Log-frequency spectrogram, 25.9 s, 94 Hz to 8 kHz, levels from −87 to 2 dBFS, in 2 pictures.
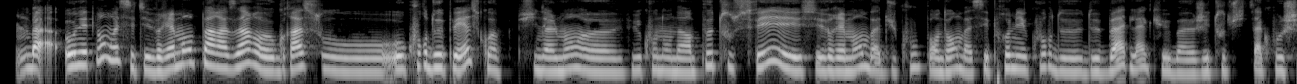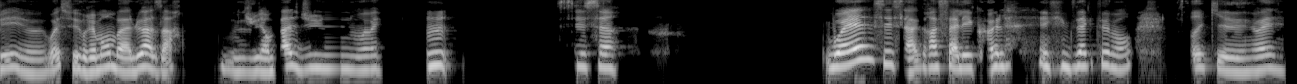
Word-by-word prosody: Bah, 220 Hz, +4 st, +2 dB
honnêtement, 260 Hz, +10 st, +3 dB
moi, 335 Hz, -, +2 dB
c'était 215 Hz, -, -3 dB
vraiment 220 Hz, +9 st, +1 dB
par 275 Hz, -4 st, +4 dB
hasard, 235 Hz, +6 st, +3 dB
heu, 195 Hz, -1 st, +2 dB
grâce 215 Hz, +6 st, +1 dB
aux 210 Hz, -, -6 dB, 0.6 s
aux 210 Hz, -, +3 dB
cours 245 Hz, +3 st, -3 dB
d'EPS, 225 Hz, +5 st, +1 dB
quoi. 205 Hz, -4 st, -6 dB, 0.2 s
Finalement, 195 Hz, +2 st, -2 dB
heu, 180 Hz, -1 st, -3 dB
vu 195 Hz, -, -6 dB
qu'on 200 Hz, 0 st, -7 dB
en 185 Hz, -1 st, -4 dB
a 185 Hz, -, -1 dB
un 180 Hz, 0 st, -1 dB
peu 245 Hz, +8 st, -5 dB
tous 235 Hz, -2 st, -8 dB
fait 240 Hz, -4 st, +1 dB
et 195 Hz, -, -1 dB
c'est 195 Hz, 0 st, -3 dB
vraiment, 190 Hz, +3 st, -1 dB
bah, 230 Hz, -, -3 dB
du 185 Hz, +1 st, -13 dB
coup, 230 Hz, +5 st, -10 dB
pendant, 195 Hz, -2 st, -3 dB
bah, 180 Hz, -4 st, -4 dB
ces 180 Hz, +3 st, -5 dB
1ers 215 Hz, 0 st, -3 dB
cours 230 Hz, +3 st, -8 dB
de 185 Hz, -1 st, -4 dB
de 185 Hz, +1 st, -4 dB
bad, 195 Hz, +5 st, 0 dB
là, -, -, -4 dB
que, 215 Hz, -3 st, -10 dB
bah, 170 Hz, -2 st, -5 dB
j'ai 180 Hz, +2 st, -6 dB
tout 195 Hz, -, -12 dB
de 185 Hz, -, -11 dB
suite -, -, -11 dB
accroché, 210 Hz, +2 st, -3 dB
heu, 170 Hz, 0 st, -4 dB
ouais, -, -, -1 dB
c'est -, -, -3 dB
vraiment, 200 Hz, +4 st, +3 dB
bah, 205 Hz, -5 st, +3 dB
le 220 Hz, -, +4 dB
hasard. 220 Hz, -5 st, +3 dB, 0.4 s
Je 185 Hz, -4 st, -6 dB
viens 185 Hz, -1 st, +1 dB
pas 230 Hz, +6 st, +4 dB
d'une 220 Hz, -1 st, -3 dB
ouais. 205 Hz, 0 st, -3 dB, 0.5 s
Mmh. 255 Hz, 0 st, +3 dB, 1.2 s
C'est 240 Hz, -1 st, -2 dB
ça. 225 Hz, -2 st, +1 dB, 2.1 s
Ouais, 275 Hz, +10 st, +9 dB
c'est 275 Hz, -4 st, -2 dB
ça, 185 Hz, -6 st, +1 dB
grâce 230 Hz, 0 st, +1 dB
à -, -, +6 dB
l'école. 220 Hz, +2 st, +1 dB, 0.3 s
Exactement. 245 Hz, -1 st, 0 dB, 0.4 s
C'est -, -, -24 dB
vrai 115 Hz, 0 st, -2 dB
que 185 Hz, +7 st, -2 dB
ouais. 205 Hz, 0 st, 0 dB
215 Hz, 165 wpm, -24 LUFS, 190-235 Hz, 2.1 s, Ouais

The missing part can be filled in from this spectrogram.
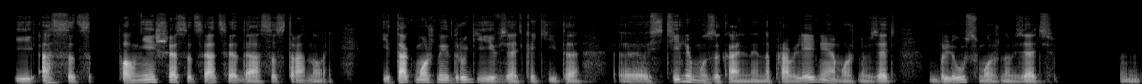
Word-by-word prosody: И 85 Hz, +1 st, 0 dB
ассоци -, -, 0 dB, 0.2 s
полнейшая 100 Hz, +7 st, +5 dB
ассоциация, -, -, +2 dB
да, 70 Hz, -1 st, +2 dB
со 85 Hz, -, -5 dB
страной. 85 Hz, -4 st, -2 dB, 0.4 s
И -, -, -4 dB
так 105 Hz, +2 st, +6 dB
можно 110 Hz, 0 st, +3 dB
и 105 Hz, -, +1 dB
другие 95 Hz, -6 st, 0 dB
взять -, -, -1 dB
какие-то, 75 Hz, -1 st, -3 dB, 0.3 s
э, 75 Hz, 0 st, -1 dB
стили, 120 Hz, +4 st, -2 dB
музыкальные 70 Hz, -, -1 dB
направления, 75 Hz, +7 st, 0 dB
можно 70 Hz, 0 st, -6 dB
взять 70 Hz, +3 st, 0 dB, 0.3 s
блюз, 80 Hz, +10 st, -1 dB
можно 70 Hz, -2 st, -4 dB
взять, 70 Hz, +1 st, -1 dB, 0.7 s
м, -, -, -9 dB
80 Hz, 125 wpm, -25 LUFS, 75-105 Hz, 0.7 s, так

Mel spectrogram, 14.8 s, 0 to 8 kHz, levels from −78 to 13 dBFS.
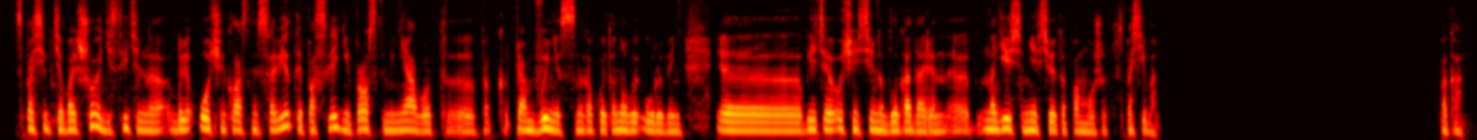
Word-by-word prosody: Спасибо 160 Hz, -4 st, -1 dB
те 155 Hz, -, +2 dB
большое. 170 Hz, +7 st, +3 dB
Действительно, 145 Hz, -2 st, -3 dB
были 155 Hz, +2 st, 0 dB
очень 165 Hz, -4 st, +4 dB
классные 145 Hz, 0 st, -2 dB
советы, 185 Hz, +9 st, 0 dB
последний 150 Hz, +2 st, 0 dB
просто 155 Hz, -1 st, -1 dB
меня 145 Hz, +2 st, 0 dB
вот, 135 Hz, -1 st, -4 dB
э, 130 Hz, -1 st, -6 dB
так 140 Hz, -, -11 dB
прям 150 Hz, -2 st, +2 dB
вынес 145 Hz, -2 st, +4 dB
на 145 Hz, -, -3 dB
какой-то 145 Hz, 0 st, -1 dB
новый 140 Hz, -1 st, +2 dB
уровень. 135 Hz, -3 st, -1 dB, 0.3 s
Э, 140 Hz, -2 st, +2 dB
я 155 Hz, +3 st, +2 dB
те 155 Hz, -1 st, +3 dB
очень 155 Hz, 0 st, 0 dB
сильно 145 Hz, -1 st, 0 dB
благодарен. 135 Hz, -1 st, +1 dB
Э, 70 Hz, -1 st, -7 dB
надеюсь, 155 Hz, +1 st, +2 dB
мне 145 Hz, 0 st, +2 dB
всё 145 Hz, -, 0 dB
это 140 Hz, -, 0 dB
поможет. 130 Hz, -2 st, -6 dB
Спасибо. -, -, -6 dB, 2.8 s
Пока. -, -, -6 dB
145 Hz, 140 wpm, -25 LUFS, 135-155 Hz, 2.8 s, очень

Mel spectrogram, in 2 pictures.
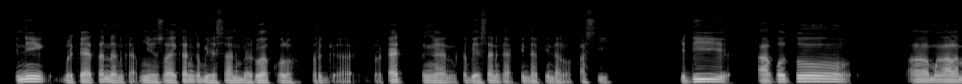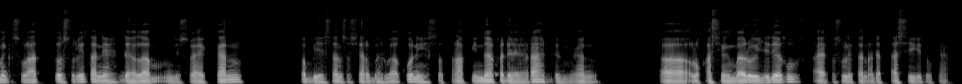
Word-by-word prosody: ini 130 Hz, +3 st, +5 dB, 0.2 s
berkaitan 100 Hz, +2 st, +1 dB
dan 95 Hz, -, +2 dB
kak -, -, -8 dB
menyesuaikan 90 Hz, +2 st, +1 dB
kebiasaan 90 Hz, -3 st, 0 dB
baru 90 Hz, +1 st, +2 dB
aku 90 Hz, -3 st, -1 dB
loh, 85 Hz, +2 st, -7 dB
terga 85 Hz, 0 st, -8 dB, 0.2 s
terkait -, -, -1 dB, 0.2 s
dengan 85 Hz, -2 st, 0 dB
kebiasaan 90 Hz, +1 st, -1 dB
kayak 90 Hz, -, -6 dB
pindah-pindah 85 Hz, 0 st, -3 dB
lokasi. 85 Hz, 0 st, -8 dB, 0.8 s
Jadi 120 Hz, +3 st, +5 dB, 0.3 s
aku 95 Hz, +4 st, +2 dB
tuh, 135 Hz, +2 st, +5 dB, 1.0 s
eee, 105 Hz, 0 st, +2 dB
mengalami 105 Hz, 0 st, +3 dB
kesulat 100 Hz, +1 st, -2 dB
kesulitan 105 Hz, 0 st, +1 dB
ya, 90 Hz, +1 st, +1 dB
dalam 95 Hz, +1 st, +1 dB
menyesuaikan, 90 Hz, +5 st, -1 dB, 0.6 s
kebiasaan 95 Hz, -1 st, -1 dB
sosial 95 Hz, +1 st, -4 dB
baru 95 Hz, +2 st, -2 dB
aku 110 Hz, +2 st, 0 dB
nih, 95 Hz, -2 st, 0 dB
setelah 90 Hz, 0 st, -5 dB
pindah 95 Hz, +3 st, +2 dB
ke 100 Hz, -, -4 dB
daerah 90 Hz, +3 st, +2 dB
dengan, 90 Hz, -1 st, -4 dB, 0.6 s
eee, 90 Hz, -1 st, +3 dB
lokasi 90 Hz, 0 st, -2 dB
yang 90 Hz, -, +2 dB
baru, 95 Hz, +1 st, +6 dB
jadi, 95 Hz, +4 st, +4 dB
aku 120 Hz, +3 st, -1 dB, 0.2 s
kayak 95 Hz, -3 st, -2 dB
kesulitan 95 Hz, 0 st, -4 dB
adaptasi 90 Hz, 0 st, -5 dB
gitu, 85 Hz, -, -11 dB
Kak. 85 Hz, -, -15 dB
95 Hz, 145 wpm, -25 LUFS, 90-105 Hz, 1.0 s, baru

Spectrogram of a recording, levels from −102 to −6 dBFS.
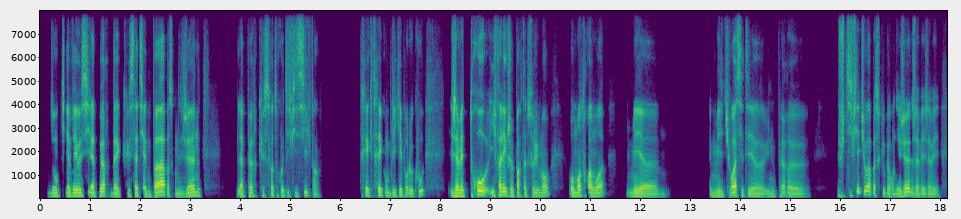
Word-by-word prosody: donc 115 Hz, +1 st, -3 dB
il -, -, -14 dB
y -, -, +4 dB
avait 125 Hz, +2 st, +3 dB
aussi 125 Hz, 0 st, +1 dB
la 125 Hz, -2 st, +5 dB
peur, 140 Hz, +2 st, +2 dB
beh, 110 Hz, 0 st, +1 dB
que 110 Hz, -, -11 dB
ça 115 Hz, +2 st, 0 dB
tienne 100 Hz, -2 st, -3 dB
pas, 135 Hz, +5 st, +8 dB
parce 120 Hz, -4 st, -6 dB
qu'on 110 Hz, -, -10 dB
est 100 Hz, -, -7 dB
jeunes. 130 Hz, +6 st, +1 dB, 0.7 s
La 110 Hz, -, 0 dB
peur 120 Hz, +1 st, -3 dB
que 120 Hz, -, -11 dB
ce 115 Hz, -, -5 dB
soit -, -, -2 dB
trop 125 Hz, -, -6 dB
difficile. 110 Hz, +4 st, -5 dB
Enfin 100 Hz, -3 st, -9 dB, 0.8 s
très, 140 Hz, -, 0 dB
très 140 Hz, 0 st, 0 dB
compliqué 115 Hz, +1 st, -4 dB
pour 120 Hz, -1 st, -5 dB
le 110 Hz, -, -2 dB
coup. 150 Hz, +11 st, -3 dB, 0.5 s
J'avais 125 Hz, -1 st, +5 dB
trop 165 Hz, +7 st, +6 dB
il 135 Hz, -, -2 dB
fallait 150 Hz, 0 st, +6 dB
que 135 Hz, -, -3 dB
je 120 Hz, -, 0 dB
parte 115 Hz, 0 st, -2 dB
absolument, 120 Hz, +3 st, -2 dB, 0.4 s
au 120 Hz, -, 0 dB
moins 130 Hz, +2 st, +4 dB
3 125 Hz, -, +2 dB
mois. 120 Hz, +3 st, 0 dB, 0.4 s
Mais, 110 Hz, 0 st, 0 dB
heu, 105 Hz, -1 st, -1 dB, 1.0 s
mais 110 Hz, -1 st, -4 dB
tu 110 Hz, -, -5 dB
vois, 130 Hz, +2 st, +7 dB
c'était, 120 Hz, -3 st, -5 dB
heu, 100 Hz, -2 st, -3 dB
une 105 Hz, +1 st, -9 dB
peur, 125 Hz, +3 st, -6 dB
heu, 105 Hz, -3 st, -5 dB, 0.6 s
justifiée 110 Hz, +3 st, -3 dB
tu -, -, 0 dB
vois, 170 Hz, -2 st, +5 dB
parce 115 Hz, -3 st, -4 dB
que 120 Hz, -, -10 dB
ben 110 Hz, -3 st, -4 dB
est 100 Hz, +1 st, -2 dB
jeunes, 140 Hz, +4 st, +3 dB
j'avais 100 Hz, -4 st, -3 dB
j'avais 100 Hz, -1 st, -6 dB
115 Hz, 205 wpm, -25 LUFS, 105-125 Hz, 1.0 s, pas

